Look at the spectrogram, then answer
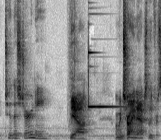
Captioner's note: bell chimes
